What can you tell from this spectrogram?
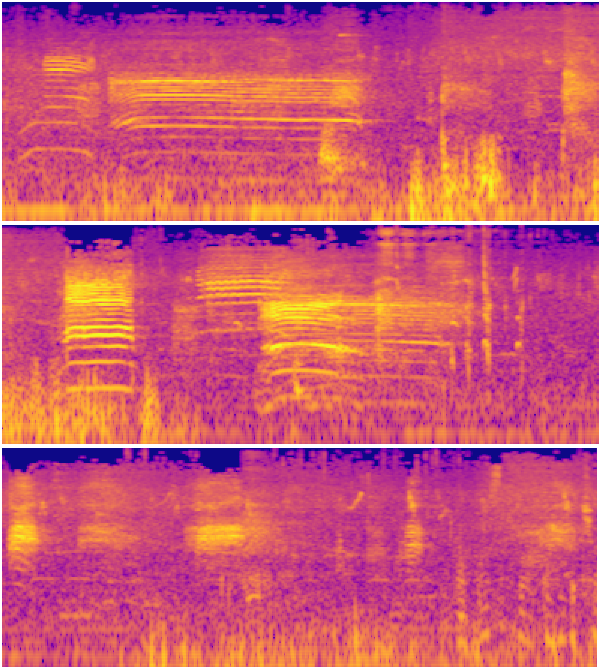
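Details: Domestic goat screaming like a human: a few quavering, drawn-out bleats spaced several seconds apart, with shorter bleats later and a steady background of voices and farmyard noise.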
